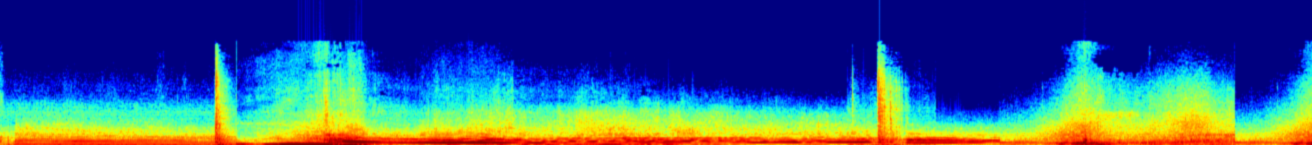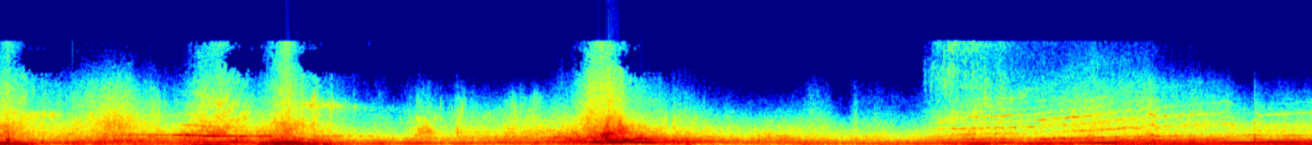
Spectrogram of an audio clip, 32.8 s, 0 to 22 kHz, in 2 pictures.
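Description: Ferrari Testarossa's flat-12 engine accelerating hard through the gears: the pitch climbs and then drops at upshifts about three and eleven seconds in. After that the engine note swings down and up several times, loudest about twenty-four seconds in.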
